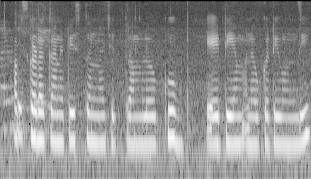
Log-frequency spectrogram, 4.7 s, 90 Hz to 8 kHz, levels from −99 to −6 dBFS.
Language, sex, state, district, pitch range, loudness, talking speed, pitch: Telugu, female, Andhra Pradesh, Sri Satya Sai, 215-240 Hz, -17 LUFS, 100 wpm, 220 Hz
